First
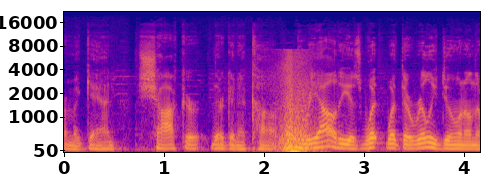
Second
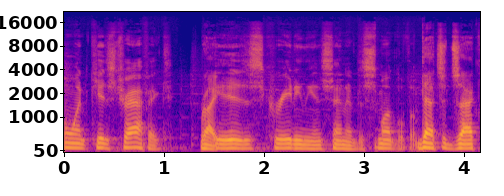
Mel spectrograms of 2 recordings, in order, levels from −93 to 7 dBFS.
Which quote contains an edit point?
first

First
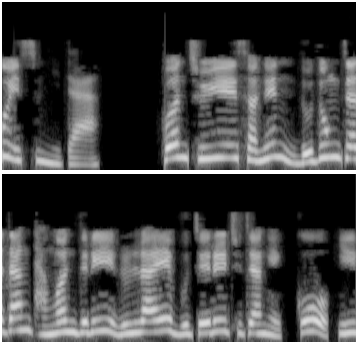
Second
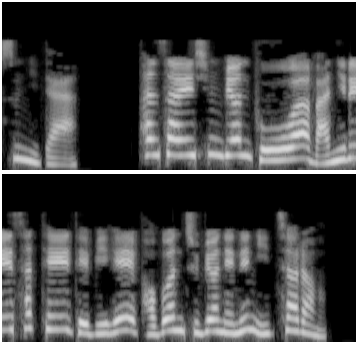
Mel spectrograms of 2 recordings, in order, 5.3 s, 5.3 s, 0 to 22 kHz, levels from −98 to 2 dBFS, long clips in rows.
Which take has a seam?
first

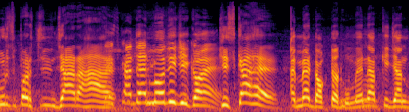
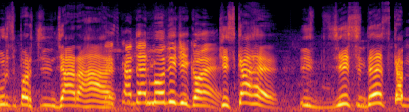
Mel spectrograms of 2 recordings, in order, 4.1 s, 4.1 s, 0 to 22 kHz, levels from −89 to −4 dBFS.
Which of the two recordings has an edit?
first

